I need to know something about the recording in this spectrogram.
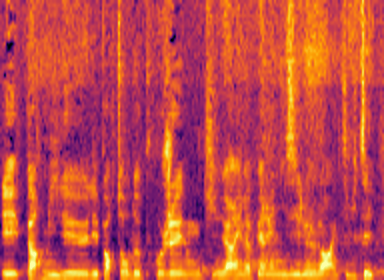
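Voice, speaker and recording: A man's voice: fairly low pitch, little pitch movement, fast talker. Guy with doing an interview, bit far from the mic, people chattering behind, feels out his questions. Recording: off-mic, crowd murmur behind.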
